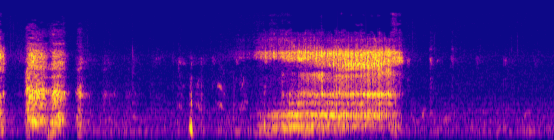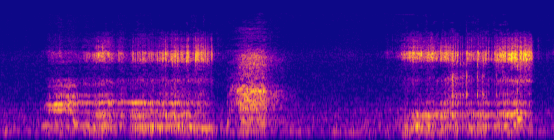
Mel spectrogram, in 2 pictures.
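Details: Mother snoring: harsh rattling snores with each breath, about four in eleven seconds, with quiet pauses between them.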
